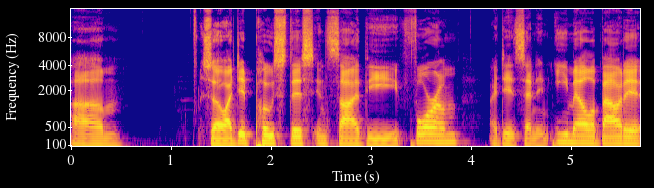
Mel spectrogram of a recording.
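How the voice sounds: In a very clean recording with a silent background, a nasal voice with a fairly bright, clear, smooth tone shows ordinary pitch variation. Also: man.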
